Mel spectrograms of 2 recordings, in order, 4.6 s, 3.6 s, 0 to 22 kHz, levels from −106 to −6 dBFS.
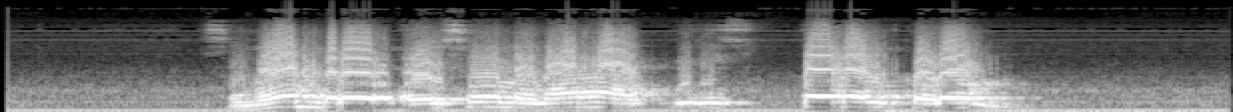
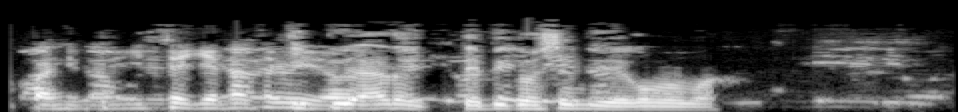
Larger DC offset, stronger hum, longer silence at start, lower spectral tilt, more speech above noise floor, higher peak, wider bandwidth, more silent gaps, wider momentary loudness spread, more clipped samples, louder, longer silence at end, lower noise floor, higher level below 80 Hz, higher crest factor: neither; neither; about the same, 0.05 s vs 0.1 s; about the same, -5 dB/octave vs -4.5 dB/octave; about the same, 21 dB vs 23 dB; about the same, 0 dBFS vs 0 dBFS; about the same, 10 kHz vs 9.4 kHz; neither; second, 8 LU vs 16 LU; neither; first, -7 LUFS vs -15 LUFS; about the same, 0 s vs 0.1 s; second, -28 dBFS vs -38 dBFS; first, -28 dBFS vs -58 dBFS; second, 8 dB vs 16 dB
